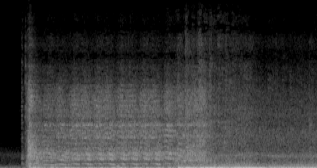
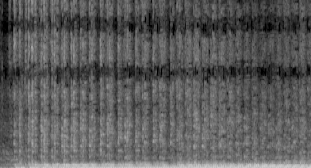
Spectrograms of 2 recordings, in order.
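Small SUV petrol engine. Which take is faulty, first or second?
second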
